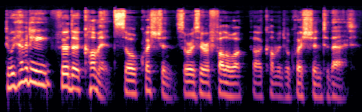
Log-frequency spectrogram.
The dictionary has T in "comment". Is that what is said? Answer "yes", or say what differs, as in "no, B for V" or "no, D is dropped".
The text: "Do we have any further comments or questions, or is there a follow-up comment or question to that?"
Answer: yes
